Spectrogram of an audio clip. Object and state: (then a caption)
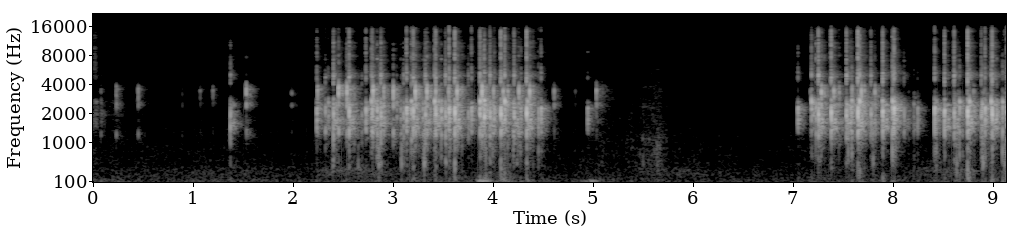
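Plastic articulated slug fidget toy. A rainbow segmented plastic slug fidget toy is held by its head and shaken, so its loose articulated segments rattle against each other. A few scattered light clicks lead into two long bursts of dense, bright, clattery rattling, separated by a quiet pause.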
